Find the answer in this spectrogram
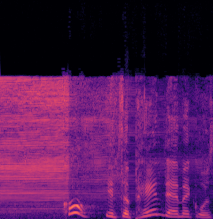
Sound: nat, cutting hair

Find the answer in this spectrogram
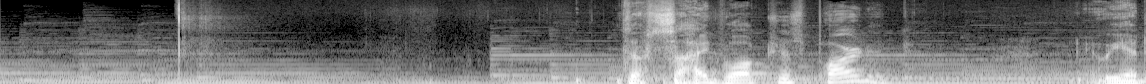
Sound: snaps fingers

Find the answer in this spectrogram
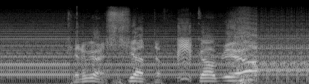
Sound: quack

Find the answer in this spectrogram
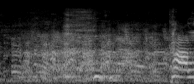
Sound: laughter

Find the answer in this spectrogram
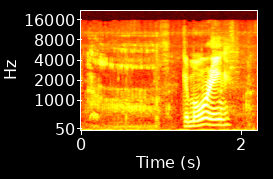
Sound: pig snorting

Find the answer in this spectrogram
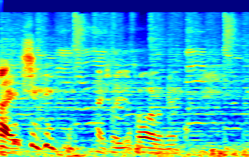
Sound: laughing

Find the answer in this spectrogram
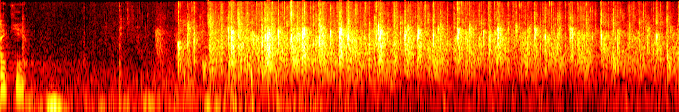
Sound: applause

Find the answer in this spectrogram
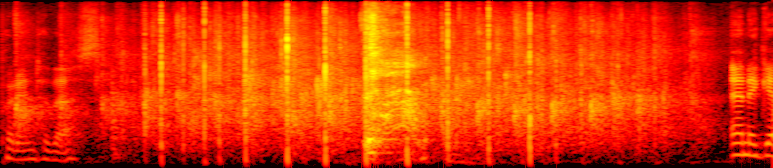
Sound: audience applauding

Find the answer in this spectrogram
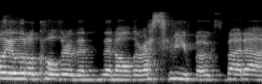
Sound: chuckles

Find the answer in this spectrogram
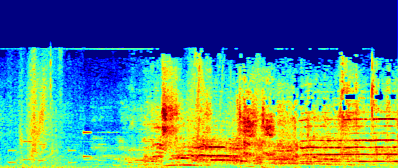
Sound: crowd cheering

